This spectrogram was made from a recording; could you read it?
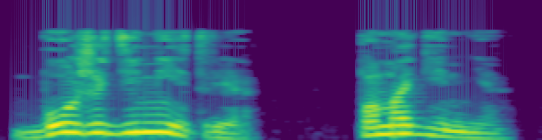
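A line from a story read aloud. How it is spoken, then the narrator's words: Loud exclamation. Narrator (Russian): Нестор громким голосом воскликнул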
